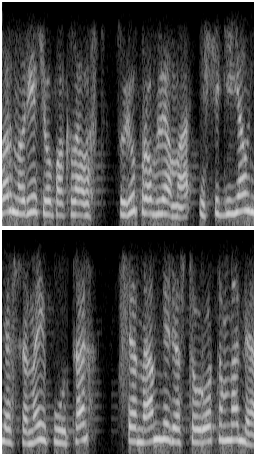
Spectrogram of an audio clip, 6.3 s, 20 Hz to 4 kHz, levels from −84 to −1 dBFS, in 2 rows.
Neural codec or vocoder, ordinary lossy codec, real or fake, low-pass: none; Opus, 24 kbps; real; 3.6 kHz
